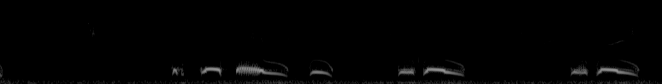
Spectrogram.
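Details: ['Dove cooing, used to stimulate decoy birds. After a quiet opening come three phrases of soft low coos. In each, one or two short notes lead into a longer down-sweeping coo, with faint chirps from other birds.']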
